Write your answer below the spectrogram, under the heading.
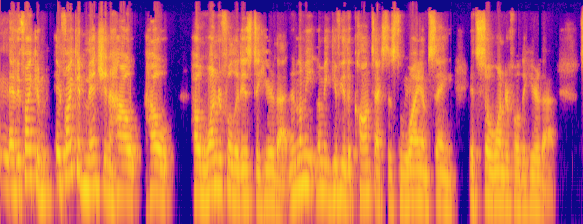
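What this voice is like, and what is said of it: Canadian English accent. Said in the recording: “as you can hear with my accent, I'm originally from Canada. Was born in Canada.”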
